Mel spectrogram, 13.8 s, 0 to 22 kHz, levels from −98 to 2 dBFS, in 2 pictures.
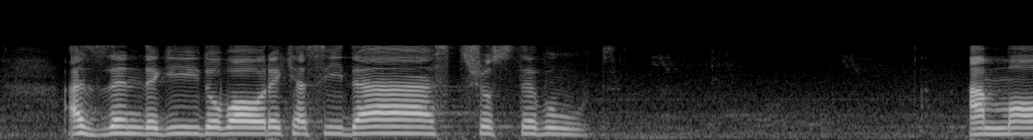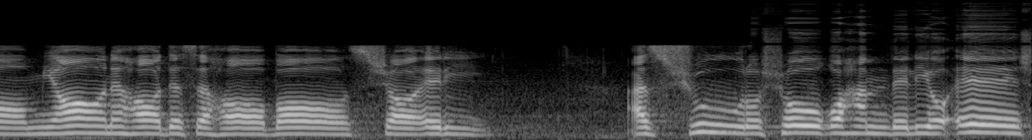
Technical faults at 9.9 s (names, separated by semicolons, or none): none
